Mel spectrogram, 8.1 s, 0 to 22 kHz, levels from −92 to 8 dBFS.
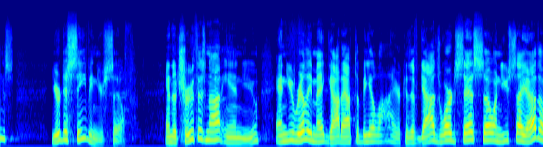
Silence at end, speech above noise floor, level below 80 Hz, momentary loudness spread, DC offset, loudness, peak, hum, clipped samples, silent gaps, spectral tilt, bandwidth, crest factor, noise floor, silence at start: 0 s; 39 dB; under -90 dBFS; 12 LU; under 0.1%; -36 LUFS; -18 dBFS; none; under 0.1%; none; -4.5 dB/octave; 15 kHz; 18 dB; -74 dBFS; 0 s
